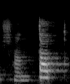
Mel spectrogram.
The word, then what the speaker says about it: شنطة: bag of the student, شنطة, pronouncing the T, شنطة الطالب. All right. So whenever I have ta marbuta in إضافة, first term has ta marbuta, it must be pronounced.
